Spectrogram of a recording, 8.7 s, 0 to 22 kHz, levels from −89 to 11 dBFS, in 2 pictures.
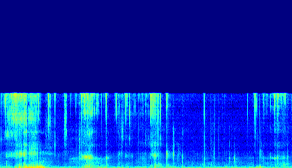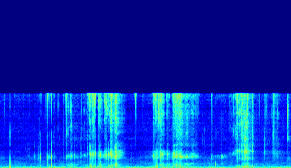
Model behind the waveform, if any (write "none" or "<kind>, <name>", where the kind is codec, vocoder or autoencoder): codec, SNAC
